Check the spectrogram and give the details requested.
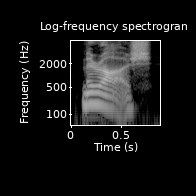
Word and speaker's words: mirage: And not waiting for Valency to give it up, he added, "Mere A and Marage, I R A G E is pronounced Mirage," said Valenci shortly, picking up her tea and her beans.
